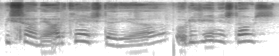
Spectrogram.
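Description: A woman giving casual gameplay commentary, muttering to herself and then yelling in panic. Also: high-pitched, fairly quick, creaky, background noise. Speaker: gameplay video maker.

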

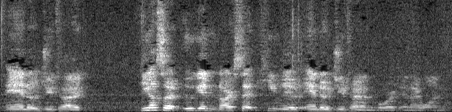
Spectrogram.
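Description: Seated at a game table indoors, a man with a slightly high voice gives casual play commentary for his card game channel, chuckling easily with viewers. He talks quickly with lively intonation, recorded from a distance on a noisy phone in a roomy space.

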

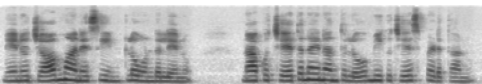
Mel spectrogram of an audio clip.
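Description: A woman's voice: fairly high pitch, steady tone, moderate pace, close to an everyday voice. Woman voicing a defiant young wife. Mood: indignant. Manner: sharp, indignant arguing.

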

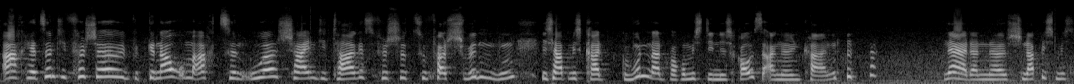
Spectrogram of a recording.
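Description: Woman, let's play host, casual gameplay commentary, thinks aloud, fairly high voice, faint noise. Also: fairly even intonation, normal speed, a bit bright. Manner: thinks aloud with many fillers and restarts.

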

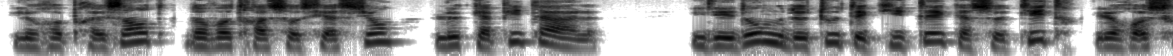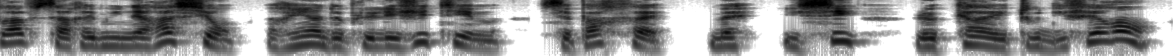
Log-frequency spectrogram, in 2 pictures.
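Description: A formal, lecturing male commissioner in a storybook reading, as a woman puts him on, measured and authoritative. Her tone is mellow and the sound dry and close. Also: fairly low pitch, expressive, breathy edge, no room sound. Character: stern middle-aged male maritime commissioner.

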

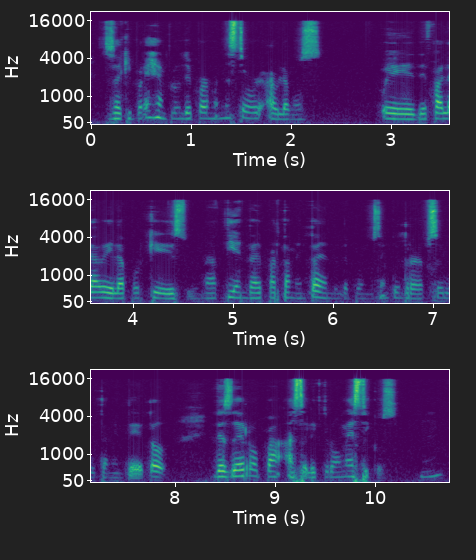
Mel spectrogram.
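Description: A woman's voice: medium pitch, fairly even intonation, fairly quick, mellow, breathy edge, dry recording, rough recording. A young woman from Colombia with a Bogotá accent, teaching city vocabulary in English and then explaining it again in Spanish, with her voice rising on each quiz question. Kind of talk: bilingual vocabulary lesson.

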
